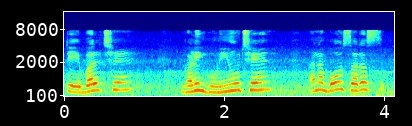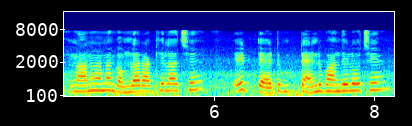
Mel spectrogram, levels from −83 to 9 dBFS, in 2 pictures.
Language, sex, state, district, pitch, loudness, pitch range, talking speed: Gujarati, female, Maharashtra, Mumbai Suburban, 265 Hz, -16 LUFS, 230-285 Hz, 125 wpm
